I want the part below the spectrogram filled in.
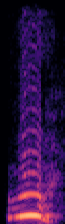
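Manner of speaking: loud, high-pitched whoop; high whooped "woo". Retold or imitated. Teacher recalling an angry caller, whooping. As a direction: let out a big "woo!" of mock alarm. Reacting to remembered cussing out.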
